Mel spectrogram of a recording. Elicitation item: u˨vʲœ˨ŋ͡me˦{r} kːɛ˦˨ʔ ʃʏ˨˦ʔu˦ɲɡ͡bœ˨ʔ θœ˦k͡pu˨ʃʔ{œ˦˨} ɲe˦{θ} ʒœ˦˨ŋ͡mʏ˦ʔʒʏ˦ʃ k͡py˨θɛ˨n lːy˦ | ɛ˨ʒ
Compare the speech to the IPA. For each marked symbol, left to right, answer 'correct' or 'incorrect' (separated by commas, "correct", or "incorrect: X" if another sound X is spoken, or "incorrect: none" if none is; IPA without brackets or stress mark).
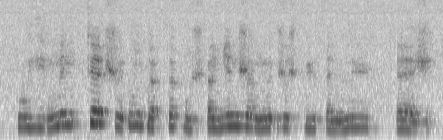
incorrect: n, correct, incorrect: n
